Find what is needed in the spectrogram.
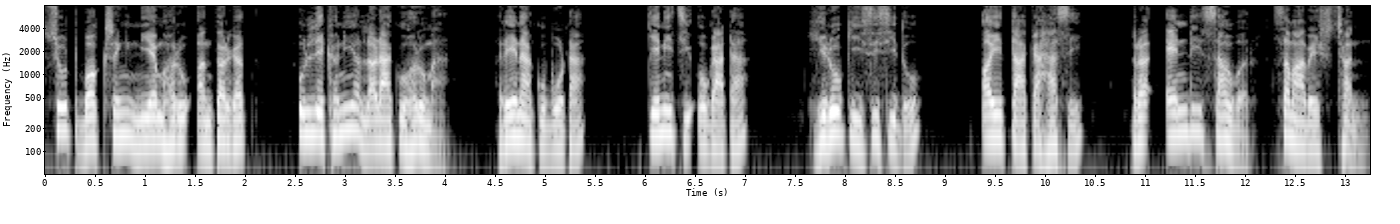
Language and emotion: Nepali, neutral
